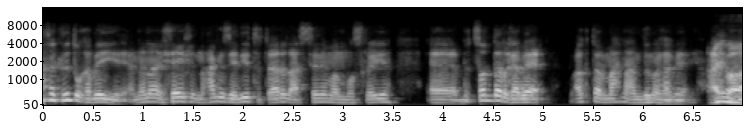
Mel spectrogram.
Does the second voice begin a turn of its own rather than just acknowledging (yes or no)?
yes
